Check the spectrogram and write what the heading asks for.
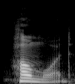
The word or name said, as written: Homewood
